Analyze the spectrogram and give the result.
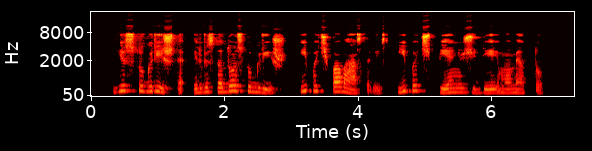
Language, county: Lithuanian, Klaipėda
